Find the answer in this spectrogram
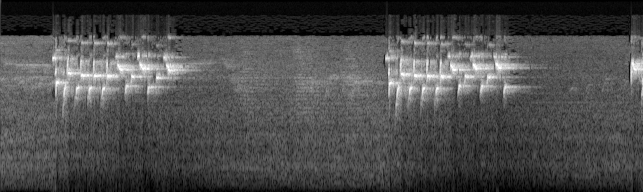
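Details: European goldfinch singing ghoroub-style song: rapid high twittering phrases of about one and a half seconds, repeated after a pause of roughly two seconds, bright and metallic.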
